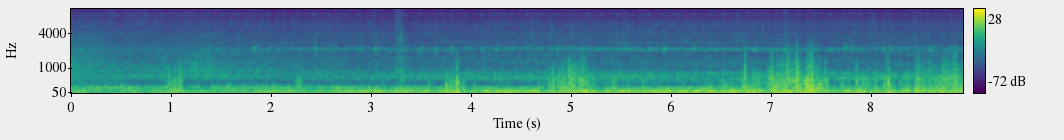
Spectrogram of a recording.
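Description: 1965 Ford Mustang fastback's engine idling steadily through its dual exhaust.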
